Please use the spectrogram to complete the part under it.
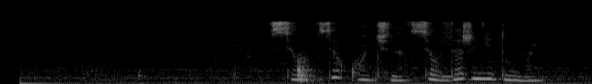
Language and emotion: Russian, sad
